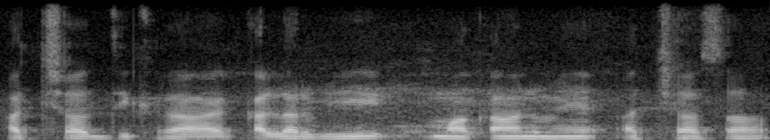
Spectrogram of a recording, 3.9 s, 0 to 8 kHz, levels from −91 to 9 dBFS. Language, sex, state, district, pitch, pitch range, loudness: Hindi, male, Madhya Pradesh, Katni, 120 Hz, 115-120 Hz, -18 LUFS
